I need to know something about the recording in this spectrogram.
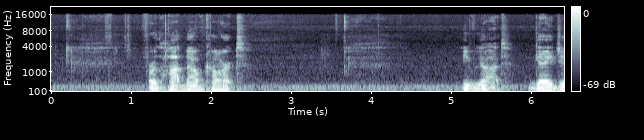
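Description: Small plastic toy pieces click and rattle softly as they are handled.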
